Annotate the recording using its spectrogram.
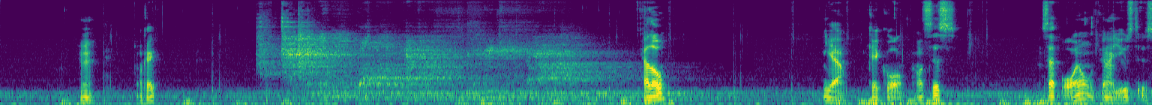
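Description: A young man talks into a microphone with animation, close by.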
